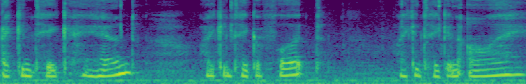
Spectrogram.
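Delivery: whispered, very soft, barely audible. Voicing a character who whispers to the listener, whispering. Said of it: "she whispers to you".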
